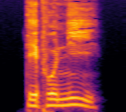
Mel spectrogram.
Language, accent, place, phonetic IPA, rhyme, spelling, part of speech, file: German, Germany, Berlin, [depoˈniː], -iː, Deponie, noun, De-Deponie.ogg
- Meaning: landfill, dumpsite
